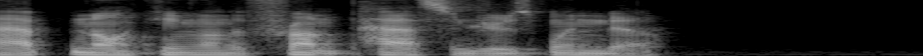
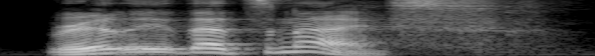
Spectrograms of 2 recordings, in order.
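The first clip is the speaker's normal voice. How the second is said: much higher, delighted-sounding reply; friendly pub host; 13 semitones higher, 6 dB louder, slower than usual. Acted. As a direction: react with loud, high interest.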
